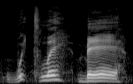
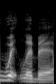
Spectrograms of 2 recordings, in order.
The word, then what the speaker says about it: Whitley Bay: Right, today we're at Whitley Bay. I've heard of Whitley Bay, I never knew where it was. I think that's how you say it, it's spelt like Whiteley, but I think it's Whitley Bay.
